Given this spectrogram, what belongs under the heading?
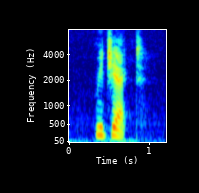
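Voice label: "reject", US English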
